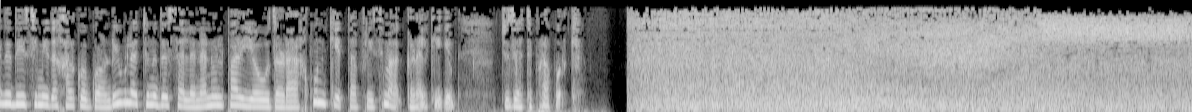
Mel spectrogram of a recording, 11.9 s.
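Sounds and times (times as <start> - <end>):
speech: 0.0 - 5.9
water of the Mazar Baba spring rushing in Uruzgan: 6.3 - 11.9.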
